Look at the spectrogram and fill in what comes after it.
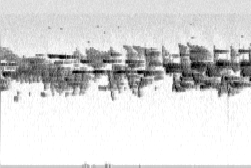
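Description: Faint chirping of several small birds: many short, quick, overlapping high calls.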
